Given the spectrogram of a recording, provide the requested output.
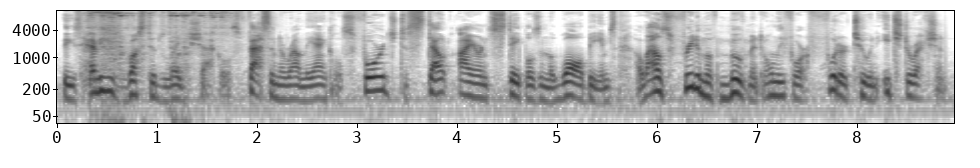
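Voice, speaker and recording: A man playing an earnest, stern, dryly patient superhero with a husky voice, in the manner of an old radio serial. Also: mid-range voice, lively intonation, a little fast, few pauses, slight background noise, lightly acted.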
